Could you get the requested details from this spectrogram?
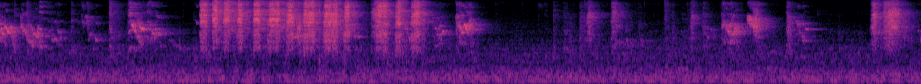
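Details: Home colony of budgerigars eating, playing and fighting: a loud stretch of rapid harsh chattering and squawks, then sparser chirps and warbles from several birds indoors.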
